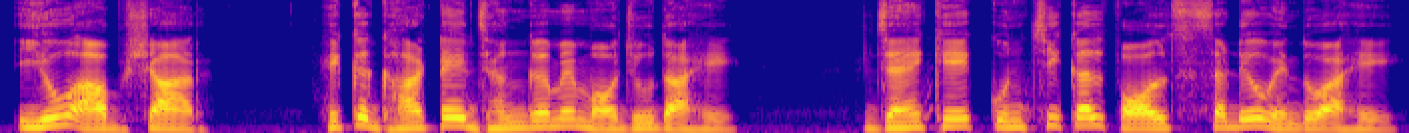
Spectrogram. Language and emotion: Sindhi, neutral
